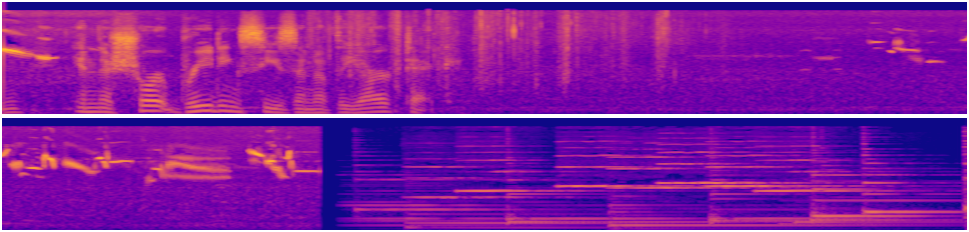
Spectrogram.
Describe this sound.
Man speaking with bird chirping before calming music plays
